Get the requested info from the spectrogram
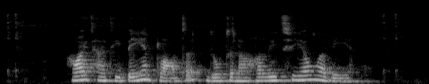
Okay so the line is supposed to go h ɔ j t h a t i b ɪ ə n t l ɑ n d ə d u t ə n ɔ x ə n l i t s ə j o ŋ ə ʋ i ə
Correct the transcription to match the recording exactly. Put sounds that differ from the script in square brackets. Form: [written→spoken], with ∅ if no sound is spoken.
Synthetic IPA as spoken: h ɔ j t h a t i b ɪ ə n [t→p] l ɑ n [d→t] ə d u t ə n ɔ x ə n l i t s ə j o ŋ ə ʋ i ə

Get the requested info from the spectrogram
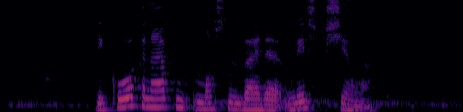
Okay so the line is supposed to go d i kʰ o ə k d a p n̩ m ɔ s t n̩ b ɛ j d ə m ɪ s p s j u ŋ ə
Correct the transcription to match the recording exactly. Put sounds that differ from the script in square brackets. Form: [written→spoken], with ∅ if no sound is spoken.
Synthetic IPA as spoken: d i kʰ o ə k [d→n] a p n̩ m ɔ s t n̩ b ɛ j d ə m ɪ s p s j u ŋ ə

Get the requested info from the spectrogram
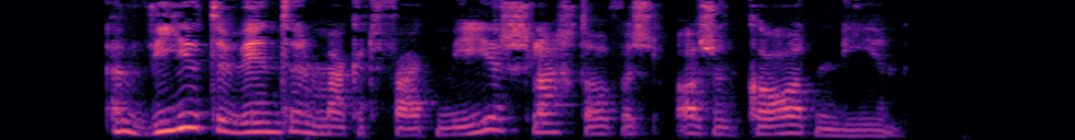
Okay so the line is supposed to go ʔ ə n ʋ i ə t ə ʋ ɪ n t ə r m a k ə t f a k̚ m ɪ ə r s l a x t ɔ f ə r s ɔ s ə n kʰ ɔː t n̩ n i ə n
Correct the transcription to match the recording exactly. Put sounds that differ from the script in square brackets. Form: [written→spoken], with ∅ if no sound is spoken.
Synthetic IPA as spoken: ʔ ə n ʋ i ə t ə ʋ ɪ n t ə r m a k ə t f a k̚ m ɪ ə r s l a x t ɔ f ə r s ɔ s ə n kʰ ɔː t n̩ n i ə n

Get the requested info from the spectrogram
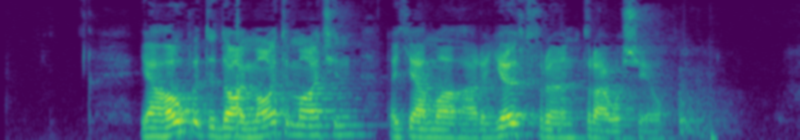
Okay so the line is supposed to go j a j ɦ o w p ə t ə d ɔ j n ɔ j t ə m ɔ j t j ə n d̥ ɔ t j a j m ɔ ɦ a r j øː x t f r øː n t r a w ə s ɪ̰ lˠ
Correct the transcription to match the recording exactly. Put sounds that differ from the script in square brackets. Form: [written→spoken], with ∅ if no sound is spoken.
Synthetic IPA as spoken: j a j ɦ o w p ə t ə d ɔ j [n→m] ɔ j t ə m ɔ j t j ə n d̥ ɔ t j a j m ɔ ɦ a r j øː x t f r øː n t r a w ə s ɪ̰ lˠ

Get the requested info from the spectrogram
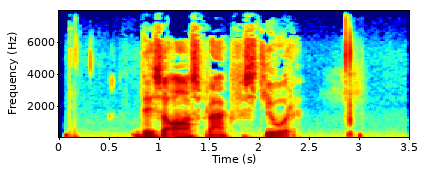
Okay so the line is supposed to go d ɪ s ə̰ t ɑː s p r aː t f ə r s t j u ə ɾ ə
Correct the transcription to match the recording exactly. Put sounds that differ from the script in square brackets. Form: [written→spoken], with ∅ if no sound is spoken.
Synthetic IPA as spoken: d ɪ [s→z] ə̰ [t→ʔ] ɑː s p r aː [t→k] f ə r s t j u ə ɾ ə

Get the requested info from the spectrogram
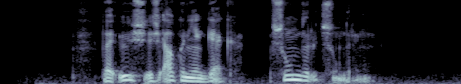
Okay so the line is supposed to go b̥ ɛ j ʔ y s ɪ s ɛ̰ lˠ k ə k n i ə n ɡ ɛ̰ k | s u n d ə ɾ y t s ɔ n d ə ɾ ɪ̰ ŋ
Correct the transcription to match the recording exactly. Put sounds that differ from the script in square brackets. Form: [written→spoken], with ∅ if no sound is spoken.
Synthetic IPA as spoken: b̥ ɛ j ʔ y s ɪ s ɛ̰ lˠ k ə [k→∅] n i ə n ɡ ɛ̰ k | s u n d ə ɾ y t s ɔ n d ə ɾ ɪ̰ ŋ

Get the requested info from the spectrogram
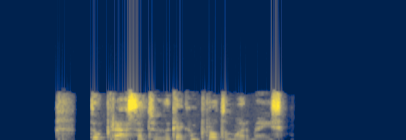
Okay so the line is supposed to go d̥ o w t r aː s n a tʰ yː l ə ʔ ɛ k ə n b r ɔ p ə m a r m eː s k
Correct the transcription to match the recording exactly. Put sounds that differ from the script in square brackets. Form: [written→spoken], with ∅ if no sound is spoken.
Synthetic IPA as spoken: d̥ o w [t→p] r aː s n a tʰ yː l ə [ʔ→k] ɛ k ə n [b→p] r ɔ [p→t] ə m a r m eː s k

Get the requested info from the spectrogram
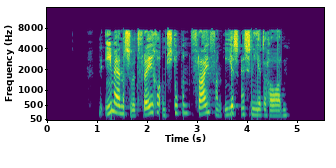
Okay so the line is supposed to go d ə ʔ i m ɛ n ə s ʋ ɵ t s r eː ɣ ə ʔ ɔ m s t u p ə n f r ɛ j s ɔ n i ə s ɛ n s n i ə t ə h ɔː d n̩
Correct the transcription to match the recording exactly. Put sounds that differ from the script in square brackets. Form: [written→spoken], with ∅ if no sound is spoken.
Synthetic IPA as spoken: d ə ʔ i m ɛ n ə s ʋ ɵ t [s→f] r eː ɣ ə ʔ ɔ m s t u p ə n f r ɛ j [s→f] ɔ n i ə s ɛ n s n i ə t ə h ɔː d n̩

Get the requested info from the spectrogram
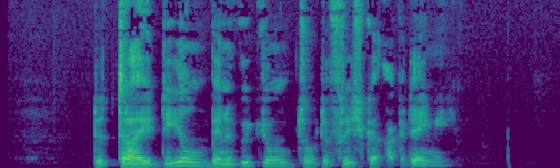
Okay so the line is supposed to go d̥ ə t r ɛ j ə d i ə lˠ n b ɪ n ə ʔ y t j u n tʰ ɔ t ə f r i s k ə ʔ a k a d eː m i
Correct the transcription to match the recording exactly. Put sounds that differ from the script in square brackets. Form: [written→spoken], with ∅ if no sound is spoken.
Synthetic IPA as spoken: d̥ ə t r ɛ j ə d i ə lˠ n b ɪ n ə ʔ y t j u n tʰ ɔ [t→d] ə f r i s k ə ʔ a k a d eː m i

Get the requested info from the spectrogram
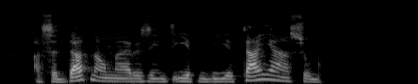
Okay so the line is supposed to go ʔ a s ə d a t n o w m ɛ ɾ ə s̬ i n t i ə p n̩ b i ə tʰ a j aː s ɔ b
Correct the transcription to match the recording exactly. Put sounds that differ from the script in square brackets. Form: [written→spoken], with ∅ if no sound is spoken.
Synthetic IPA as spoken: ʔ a s ə d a t n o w m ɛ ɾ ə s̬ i n t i ə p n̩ b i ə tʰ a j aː s [ɔ→u] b

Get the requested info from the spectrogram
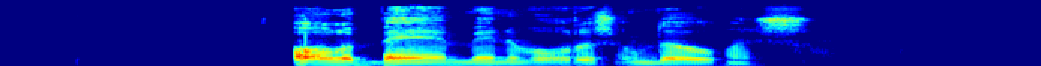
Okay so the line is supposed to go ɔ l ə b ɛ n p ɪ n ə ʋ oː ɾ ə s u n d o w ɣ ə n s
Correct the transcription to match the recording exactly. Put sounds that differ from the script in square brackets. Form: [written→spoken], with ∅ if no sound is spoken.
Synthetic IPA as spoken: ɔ l ə b [ɛ→ɛː] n [p→b] ɪ n ə ʋ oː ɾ ə s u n d o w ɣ ə n s

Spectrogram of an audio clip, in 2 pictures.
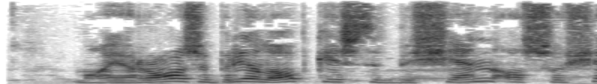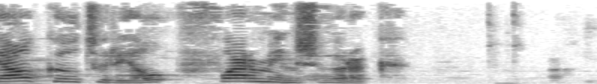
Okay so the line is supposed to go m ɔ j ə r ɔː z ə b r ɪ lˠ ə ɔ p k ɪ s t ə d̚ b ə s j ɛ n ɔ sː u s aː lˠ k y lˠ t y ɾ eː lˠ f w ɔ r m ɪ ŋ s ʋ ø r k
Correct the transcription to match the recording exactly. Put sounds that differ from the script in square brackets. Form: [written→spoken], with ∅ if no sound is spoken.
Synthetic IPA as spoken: m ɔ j ə r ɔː z ə b r ɪ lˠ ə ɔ p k ɪ s t ə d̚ b ə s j ɛ n ɔ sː [u→o] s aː lˠ k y lˠ t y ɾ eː lˠ f w ɔ r m ɪ ŋ s ʋ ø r k

